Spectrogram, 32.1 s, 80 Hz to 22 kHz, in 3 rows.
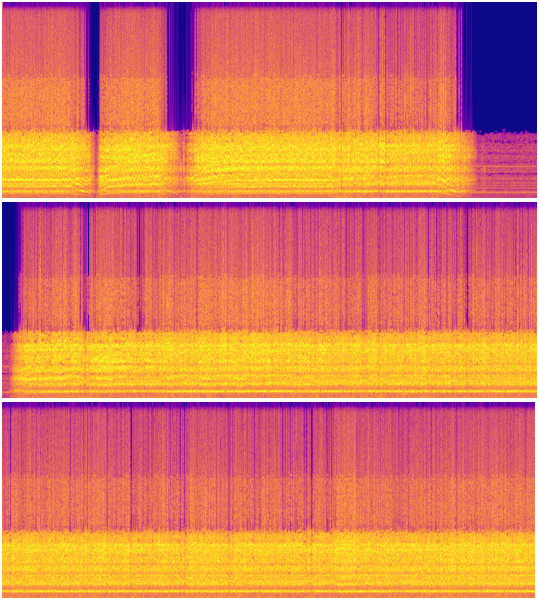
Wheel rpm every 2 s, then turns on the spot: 190, 130, 160, 220, 140, 50, 220, 220, 230, 230, 230, 230, 230, 230, 230, 230.
none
